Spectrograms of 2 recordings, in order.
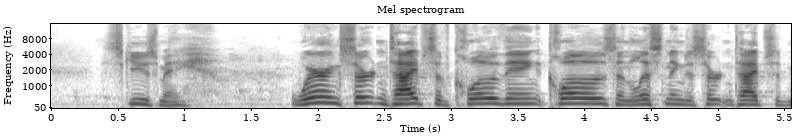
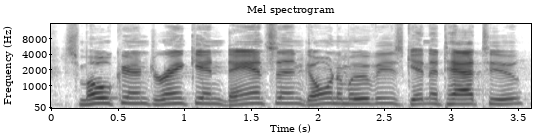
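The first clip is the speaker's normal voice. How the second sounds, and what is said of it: Put-on Southern accent. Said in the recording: “I want to go into a southern accent when I say that”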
